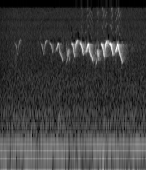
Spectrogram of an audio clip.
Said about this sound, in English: This was a common Yellowthroat.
